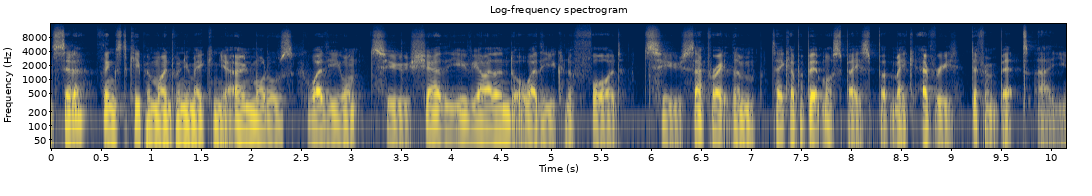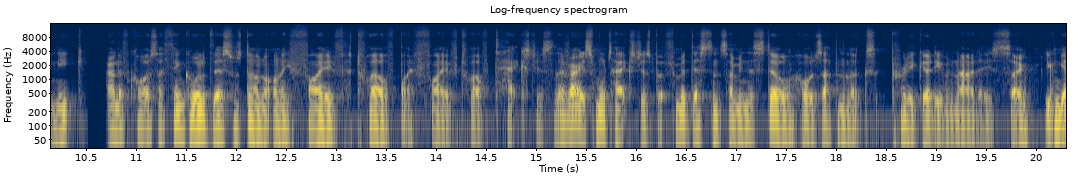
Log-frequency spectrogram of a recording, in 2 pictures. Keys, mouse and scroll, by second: 2.5 scroll up 1, 3.4 Tab, 8.1-12.3 scroll up 1, 15.6-16.0 scroll down 5, 16.0 Tab, 16.5-16.9 scroll down 2, 16.9-17.4 scroll up 2, 17.5-18.8 alt+middle drag, 18.8-19.2 scroll down 1, 19.2-20.3 alt+middle drag.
